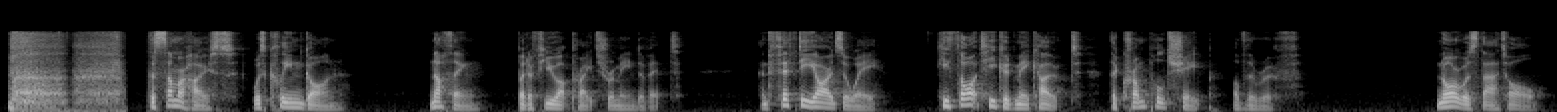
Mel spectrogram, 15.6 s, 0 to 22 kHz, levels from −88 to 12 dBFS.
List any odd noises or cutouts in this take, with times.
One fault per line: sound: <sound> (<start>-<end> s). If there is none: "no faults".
sound: breath (0.1-1.3 s)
